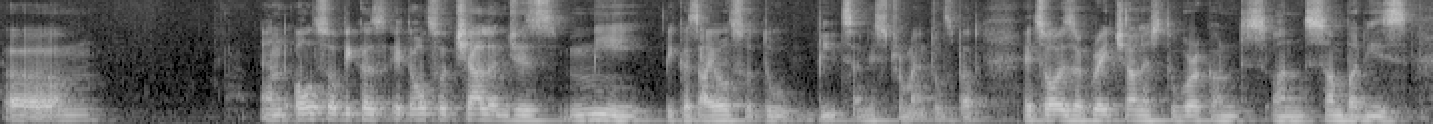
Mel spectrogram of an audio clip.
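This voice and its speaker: A man hosting and explaining music production in casual talk, halting as he searches for words. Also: medium pitch, flat delivery, creaky.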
